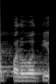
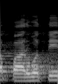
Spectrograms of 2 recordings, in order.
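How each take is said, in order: First: पर्वतीय with a short "par"; पर्वतीय opening on a short A; correct short A. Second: पार्वतीय with a long "paar"; पार्वतीय opening on a lengthened A; wrong long A. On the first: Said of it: "पर्वतीय होता है". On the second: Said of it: "पार्वतीय नहीं होता है". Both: Shown as a demonstration.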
